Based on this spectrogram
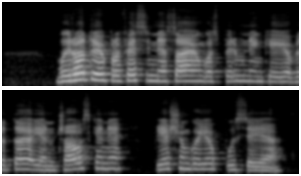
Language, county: Lithuanian, Panevėžys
